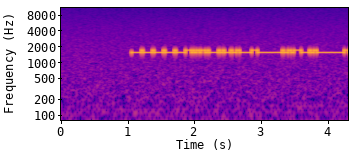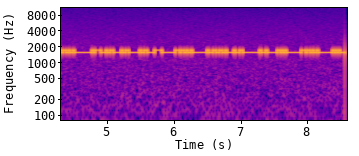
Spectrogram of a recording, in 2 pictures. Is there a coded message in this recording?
Yes: RTTY (45.45 baud, 170 Hz shift) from 1.1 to 8.6 s, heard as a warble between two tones, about 1650 Hz centre. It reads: 79752 32225 70714 …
